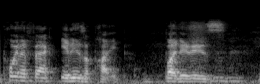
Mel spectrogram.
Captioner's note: laughter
